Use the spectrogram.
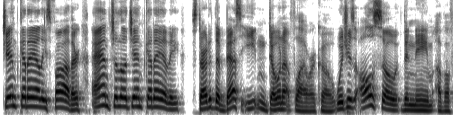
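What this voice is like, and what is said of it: Usual voice. Nothing is said of it.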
